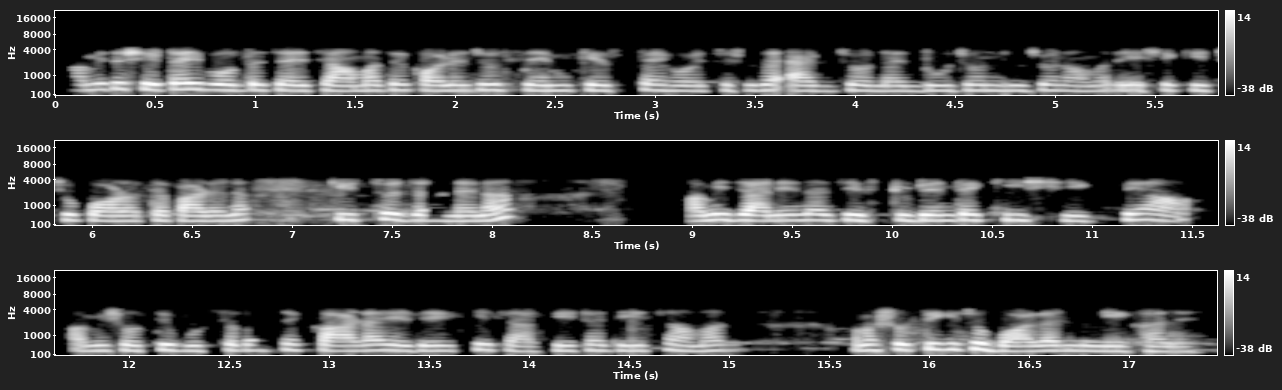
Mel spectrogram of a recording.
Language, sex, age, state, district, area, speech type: Bengali, female, 18-30, West Bengal, Uttar Dinajpur, urban, conversation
